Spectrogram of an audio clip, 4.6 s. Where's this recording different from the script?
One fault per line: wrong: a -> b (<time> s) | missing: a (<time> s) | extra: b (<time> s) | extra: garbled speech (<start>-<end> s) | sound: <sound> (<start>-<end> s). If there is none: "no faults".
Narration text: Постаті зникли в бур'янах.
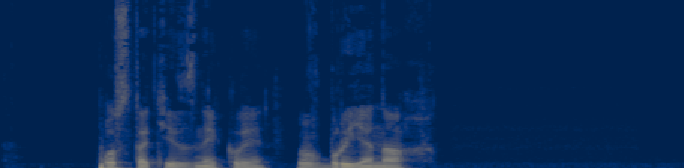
no faults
